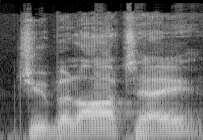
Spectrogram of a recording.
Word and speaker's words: Jubilate: Duncan earlier on today Jubilate is how you pronounce it as are they after the Catholic something to do with the Catholic faith Jubilate and he said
